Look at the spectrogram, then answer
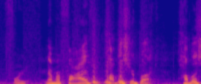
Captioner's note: text whooshing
